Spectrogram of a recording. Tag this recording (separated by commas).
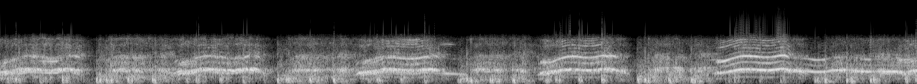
Music, Speech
